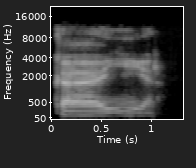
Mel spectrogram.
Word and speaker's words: cueillir: One should really think that the word should be spelled C-U-E-U-I-L-L to make more sense of it, mm-hmm. – because the U-E functions both as the hardening of the K device, but also as a combination E-U that we pronounce as an O-E in French. So cueillir.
